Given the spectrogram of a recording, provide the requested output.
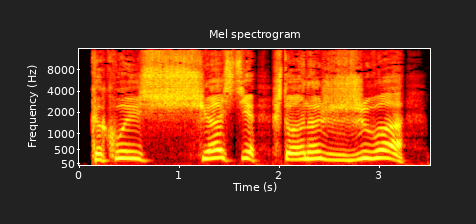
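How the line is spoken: Lisping. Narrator (Russian): прошепелявил Паскаль

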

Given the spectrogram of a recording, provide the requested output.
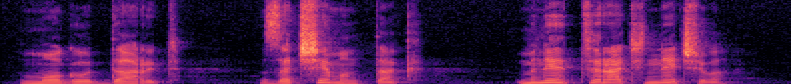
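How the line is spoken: Strained, forced out. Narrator (Russian): Выдавил

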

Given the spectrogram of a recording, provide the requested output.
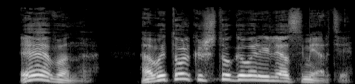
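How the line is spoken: Cheerful exclamation. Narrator (Russian): воскликнул весело Зых

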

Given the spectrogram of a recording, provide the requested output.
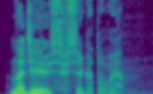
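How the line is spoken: Said after deep sigh. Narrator (Russian): глубоко вздохнув, сказал я

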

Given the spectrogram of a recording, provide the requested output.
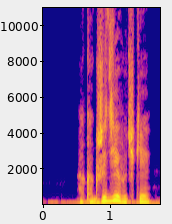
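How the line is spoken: Unsteady mumble. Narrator (Russian): Стараясь не упасть, промямлила я

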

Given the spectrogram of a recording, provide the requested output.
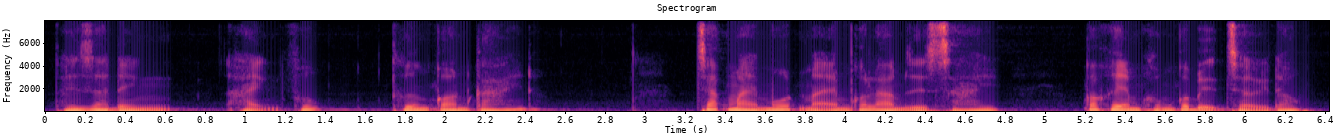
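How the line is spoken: Smiling. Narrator (Vietnamese): Hạ mỉm cười

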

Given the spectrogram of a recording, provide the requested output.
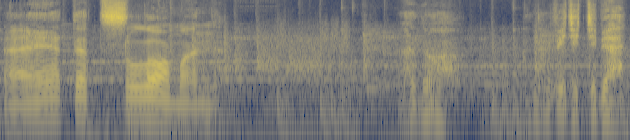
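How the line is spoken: Laughing mutter. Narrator (Russian): пробормотал, смеясь навигатор

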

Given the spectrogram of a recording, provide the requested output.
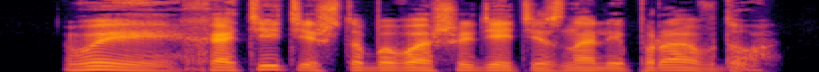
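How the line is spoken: Sad. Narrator (Russian): Печально сказал Реджи

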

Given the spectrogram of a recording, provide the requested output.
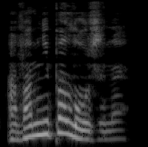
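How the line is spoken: Snapped back. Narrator (Russian): огрызнулась горничная

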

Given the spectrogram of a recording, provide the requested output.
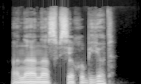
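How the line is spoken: Quiet. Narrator (Russian): спросил он негромко

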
